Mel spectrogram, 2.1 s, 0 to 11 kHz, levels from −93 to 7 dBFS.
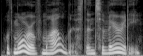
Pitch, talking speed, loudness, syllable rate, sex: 215 Hz, 170 wpm, -16 LUFS, 5.0 syllables/s, female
